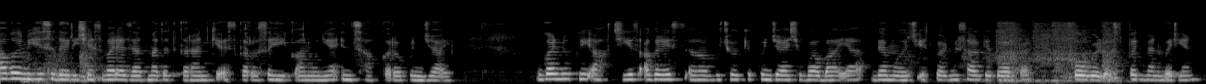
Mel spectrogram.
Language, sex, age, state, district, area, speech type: Kashmiri, female, 60+, Jammu and Kashmir, Ganderbal, urban, spontaneous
